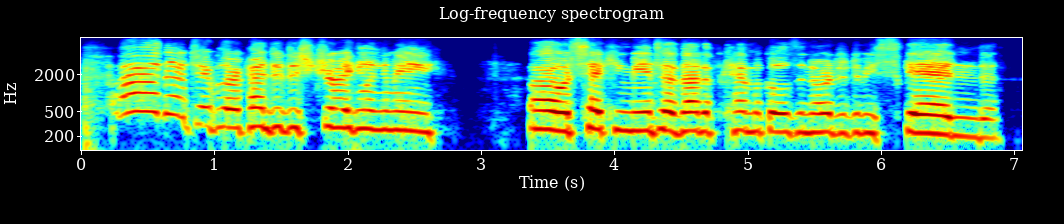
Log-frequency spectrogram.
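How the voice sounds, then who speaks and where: A woman's voice: fairly high pitch, moderate pace, no echo, lo-fi sound, close to an everyday voice. A woman playing an overdramatic, talkative dying male soldier in a comic radio play, wailing melodramatically. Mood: agonised wailing.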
